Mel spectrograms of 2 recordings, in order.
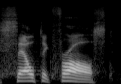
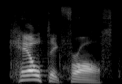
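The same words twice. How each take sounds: First: Celtic begins with a soft S sound. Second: Celtic begins with a hard K sound. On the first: "I used to say Celtic Frost" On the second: "It's K"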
